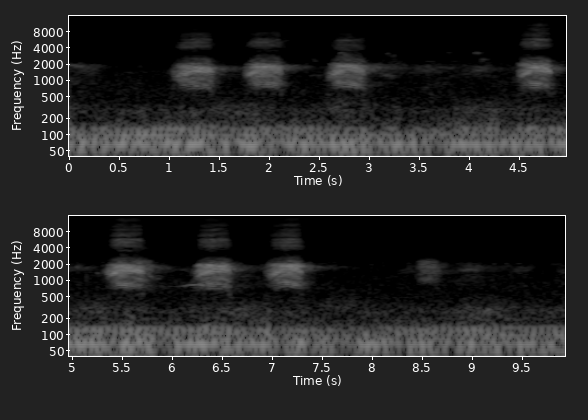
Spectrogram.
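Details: Birds in a jungle while feeding, giving harsh, hoarse cawing calls in two bursts of about three and four notes, with a fainter call near the end over a steady low rumble.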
